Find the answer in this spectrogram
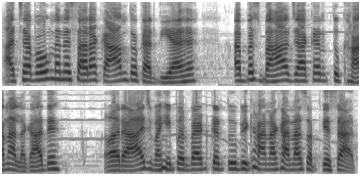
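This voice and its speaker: Female VO: caring middle-aged mother-in-law, gentle, affectionately scolding, cartoon. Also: medium pitch, measured pace, clean tone, dry recording, faint music behind, lightly acted. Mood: coaxing. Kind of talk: cartoon voice acting.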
